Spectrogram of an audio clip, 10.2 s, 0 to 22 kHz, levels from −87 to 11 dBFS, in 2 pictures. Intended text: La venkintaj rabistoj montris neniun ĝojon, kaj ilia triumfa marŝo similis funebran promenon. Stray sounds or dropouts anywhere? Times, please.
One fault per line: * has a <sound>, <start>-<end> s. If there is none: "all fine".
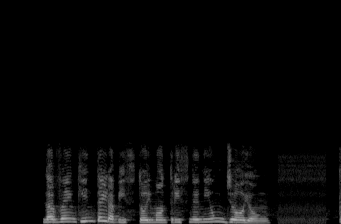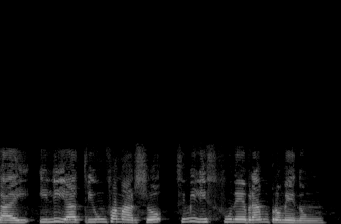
all fine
